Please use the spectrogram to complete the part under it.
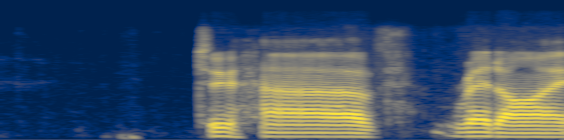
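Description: A man speaks loudly and in drawn-out tones close to a microphone.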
